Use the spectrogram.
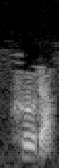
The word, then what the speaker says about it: Crudup: Billy Crudup was wonderful, or I believe he calls Crudup. Crudup, yeah. Crudup, yes, because he thanked the presenter for pronouncing his name properly.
